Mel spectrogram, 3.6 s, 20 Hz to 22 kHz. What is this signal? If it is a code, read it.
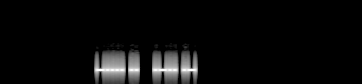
Morse code, heard as a keyed tone, about 50 wpm, 700 Hz. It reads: 6I LA
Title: Winter Field Day Exchanges Encore 50wpm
